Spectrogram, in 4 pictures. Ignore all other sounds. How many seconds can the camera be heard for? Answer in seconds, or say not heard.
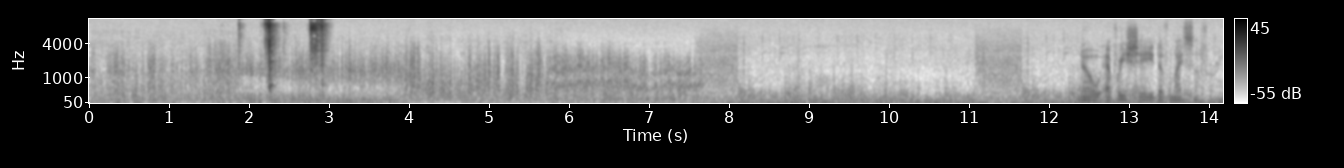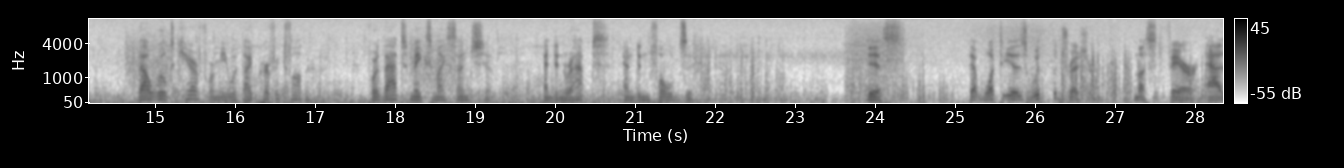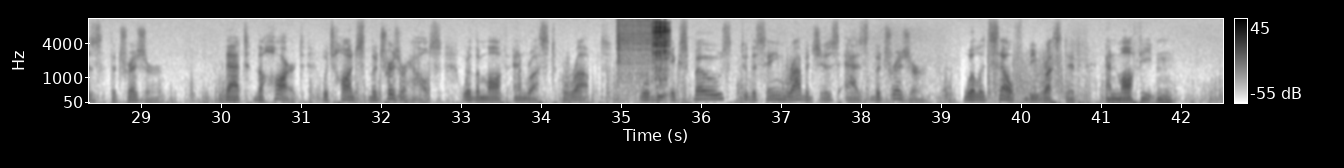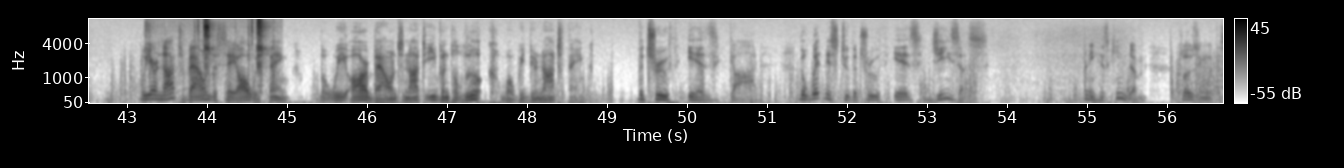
3 s.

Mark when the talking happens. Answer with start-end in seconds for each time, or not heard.
12.3-21.9, 23.9-24.4, 25.1-41.9, 43.1-48.7, 49.4-53.8, 55.0-56.6.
